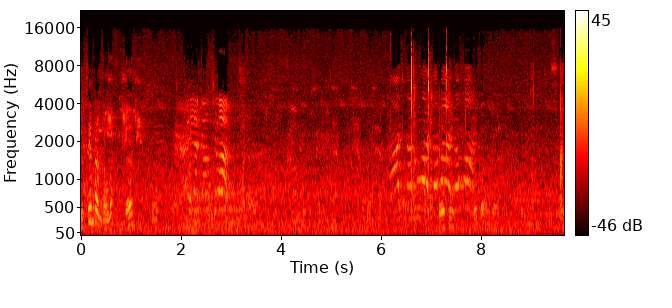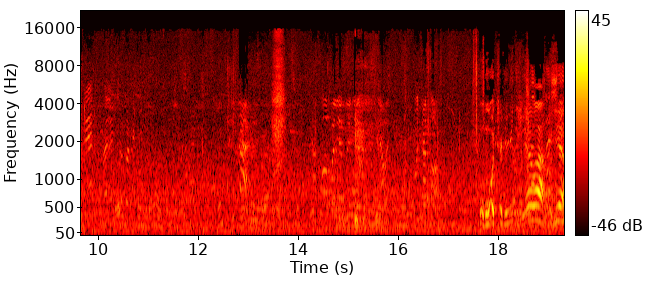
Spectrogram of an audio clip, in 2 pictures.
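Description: Young women shout and call to each other outdoors in an open field.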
